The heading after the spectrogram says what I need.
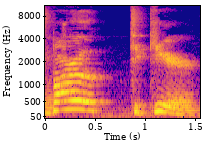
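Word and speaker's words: Baro Ki'Teer: I've never pronounced yeah it's borrow toir but I always get it backwards but but but yeah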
